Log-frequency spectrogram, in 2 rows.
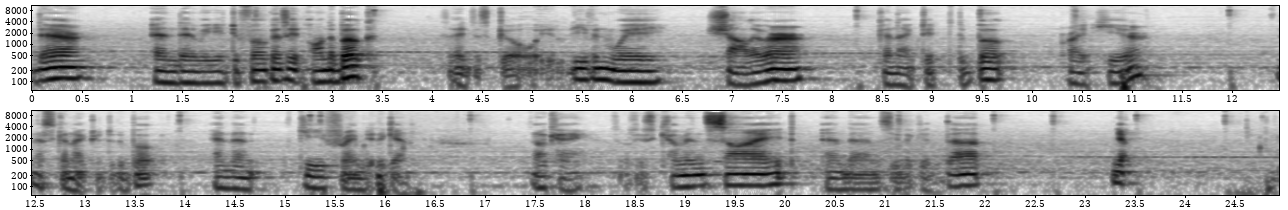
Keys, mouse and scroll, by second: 3.3 click, 8.2 click, 9.4-10.4 drag, 11.9-13.9 drag, 15.2 click, 16.8-21.1 drag, 22.0-22.6 drag, 23.4-24.4 drag.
